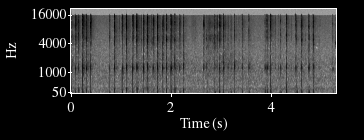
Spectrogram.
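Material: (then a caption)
Cardboard. A small hollow white cardboard tube, likely a toilet-paper core with a face drawn on it in pen, is held up and tapped rapidly with the fingertips. About 35 quick, dull, hollow taps land in uneven bursts with a brief pause midway, each thump short and dead with no ring.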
